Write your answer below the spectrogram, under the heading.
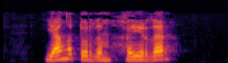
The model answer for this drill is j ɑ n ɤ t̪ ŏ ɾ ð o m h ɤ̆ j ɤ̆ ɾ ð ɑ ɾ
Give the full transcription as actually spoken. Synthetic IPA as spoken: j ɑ ɴ ɤ t̪ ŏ ɾ ð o m h ɤ̆ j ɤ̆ ɾ ð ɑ ɾ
